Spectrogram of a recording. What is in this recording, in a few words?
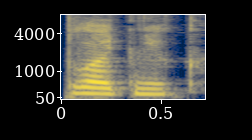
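"plotnik", Russian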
